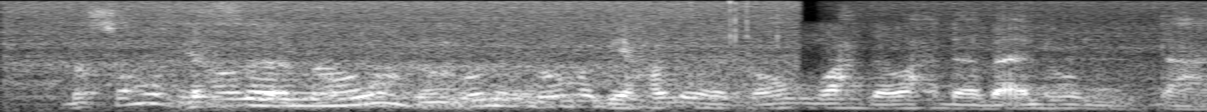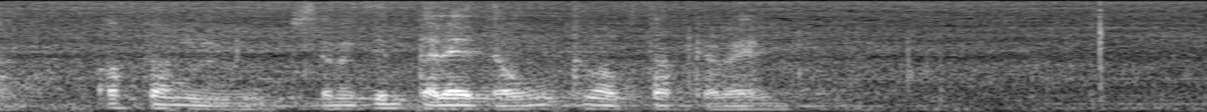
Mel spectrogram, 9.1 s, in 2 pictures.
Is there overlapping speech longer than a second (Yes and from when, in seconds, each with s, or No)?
Yes, from 0.7 s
